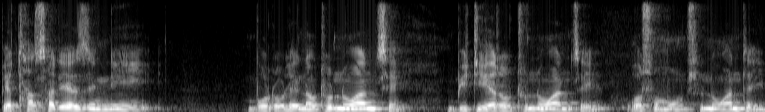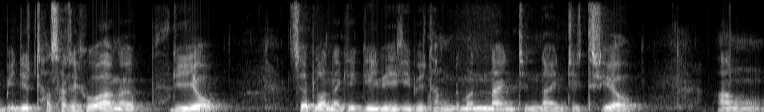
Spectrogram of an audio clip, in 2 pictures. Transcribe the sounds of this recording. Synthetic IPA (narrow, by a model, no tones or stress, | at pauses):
b̥etʰasaɾijaziŋni | bɔdɔlenawtʰunuŋanse | bitiaɾawtʰunuŋanseɔsɔmawnsunuŋansʰejbinitʰasaɾikʰɯwaŋɯpʰuɾijaw | seplanakʰiɡibiɡibitʰaŋdɯmannajntʰinːajntʰit̪ʰɾiaw | aŋ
